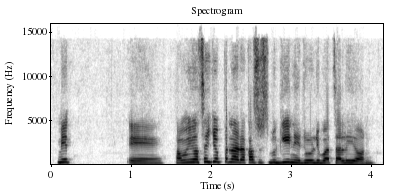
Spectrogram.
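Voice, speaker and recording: A woman's voice: high voice, quick pace, warm tone, clear, resonant tone, dry recording. A woman from Kolaka with a Southeast Sulawesi Indonesian accent, a mother earnestly retelling events in detail during a podcast interview. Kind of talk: personal account in a podcast interview.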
